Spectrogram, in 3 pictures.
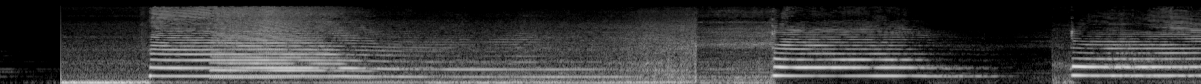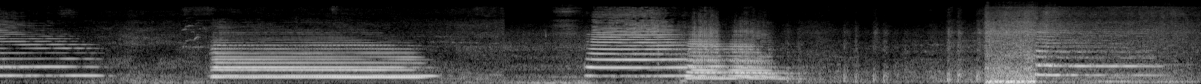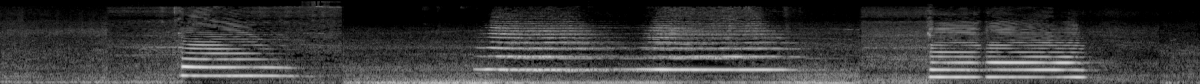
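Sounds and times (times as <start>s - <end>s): low rumble of passing train: 0.0s - 36.0s
train air horn blasts: 1.4s - 6.9s, 7.7s - 13.1s, 14.1s - 16.4s, 17.8s - 20.1s, 21.9s - 24.0s, 25.8s - 27.1s, 28.8s - 32.2s, 33.2s - 35.1s.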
